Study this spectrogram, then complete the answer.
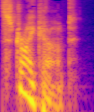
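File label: "strikeout", English, British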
